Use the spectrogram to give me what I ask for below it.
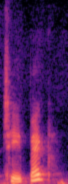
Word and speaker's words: JPEG: Next, it is pronounced as JPEG.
